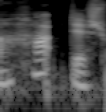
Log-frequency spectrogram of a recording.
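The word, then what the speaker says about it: Haute Dish: It was called Hot Dish, spelled like haute couture.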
